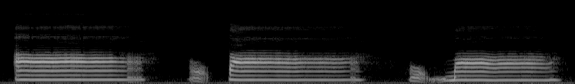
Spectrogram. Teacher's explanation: The first tone is characterized by a high, steady monotone without any change in pitch.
